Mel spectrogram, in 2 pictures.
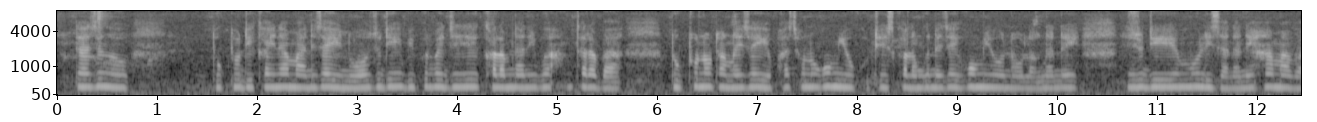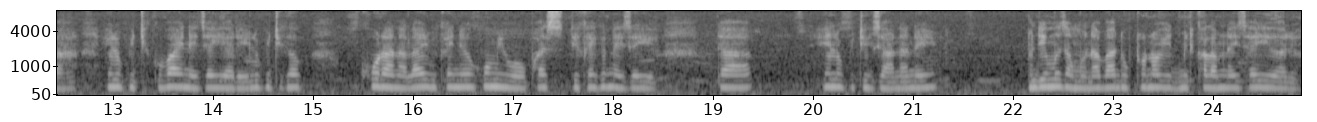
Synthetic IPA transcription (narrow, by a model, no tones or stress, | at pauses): dazɯŋɯ | dɔk̚tʰɔɾdikʰajnamanazajɯnuazudibipʰɯɾbajdiikʰalamnanijbɯhamtʰaɾaba | dɔk̚tʰɔɾnawtʰaŋnajzajɯpʰasawnahɔmiɔkʰɔtʰeskʰalamɡɯnajzajɦɔmiɔnawlaŋnanaj | zudimulizananajhamaba | elopitʰi̥kʰubaːjnajzajaɾɯelopitika | kʰɔɾanalajbikʰajnɯhɔmiwawpʰasdikʰajɡɯnːajzajɯ | da | elopitik̚zananɯj | ɯdimɯzaŋmɯnabadɔk̚tʰɔɾnawetmitkʰalamnajzajɯaɾɯ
